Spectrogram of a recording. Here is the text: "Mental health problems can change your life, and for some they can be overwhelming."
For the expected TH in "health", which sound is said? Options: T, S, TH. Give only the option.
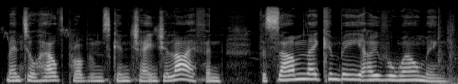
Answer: TH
